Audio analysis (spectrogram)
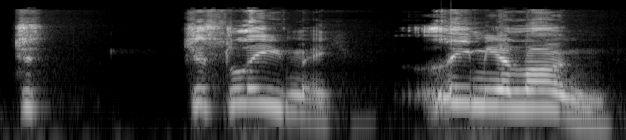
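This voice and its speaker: Man voicing a panicked, high-pitched young pony mare. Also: big pitch swings, slow pace, fairly bright tone, heavily acted. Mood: distraught, pleading. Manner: stammering, pleading, repeating words. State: panicked, choking, breathless. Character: young female pegasus pony, terrified, distraught, pushing help away.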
